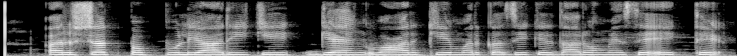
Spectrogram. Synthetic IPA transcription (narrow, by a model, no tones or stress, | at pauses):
ɐɾʃəd̪̚pɐpːʊljaːɾikiɡɛ̃ːŋɡʋaːɾkemɐɾkəzikɪɾd̪aːɾõmẽseeːk̚t̪ʰeː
